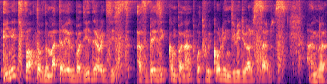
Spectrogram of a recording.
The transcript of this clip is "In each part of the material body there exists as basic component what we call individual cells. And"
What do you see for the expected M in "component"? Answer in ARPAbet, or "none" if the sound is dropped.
M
